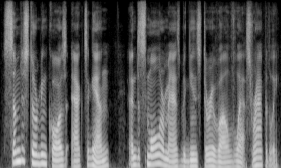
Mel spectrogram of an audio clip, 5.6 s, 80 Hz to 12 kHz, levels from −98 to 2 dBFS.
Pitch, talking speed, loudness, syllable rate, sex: 135 Hz, 150 wpm, -18 LUFS, 4.7 syllables/s, male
